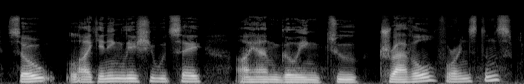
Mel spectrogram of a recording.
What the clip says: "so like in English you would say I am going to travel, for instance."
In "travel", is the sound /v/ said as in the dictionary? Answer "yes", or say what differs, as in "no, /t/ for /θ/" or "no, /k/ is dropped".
yes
